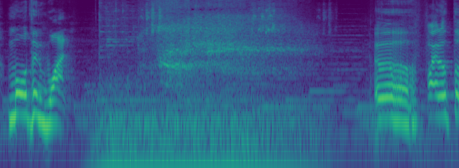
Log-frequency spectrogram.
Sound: spider hisses and chitters

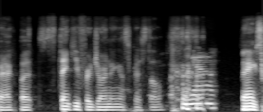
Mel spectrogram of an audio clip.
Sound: laughs

